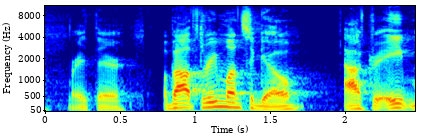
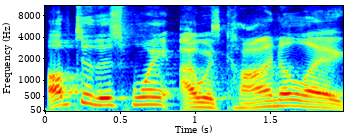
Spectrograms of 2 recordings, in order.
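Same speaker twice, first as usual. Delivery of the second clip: ordinary delivery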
